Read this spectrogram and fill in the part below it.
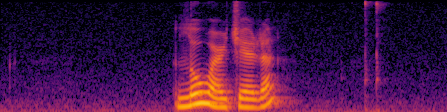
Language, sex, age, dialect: Faroese, female, 15-35, Suðurstreymoy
